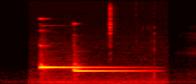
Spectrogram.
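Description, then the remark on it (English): An Amazon Echo smart speaker's welcome-routine chime, set to play when someone enters the room at the New Vision Technology Center: two bright, bell-like notes, the second slightly lower, ringing clearly and fading out together over about two seconds with no one speaking. “I set it up with kind of like a welcome routine. So when somebody would come into the room, this is what would happen.”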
